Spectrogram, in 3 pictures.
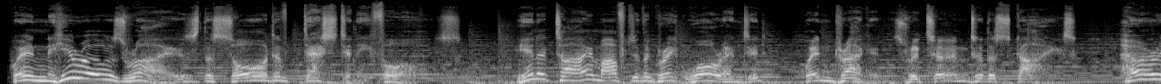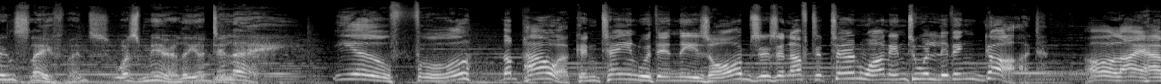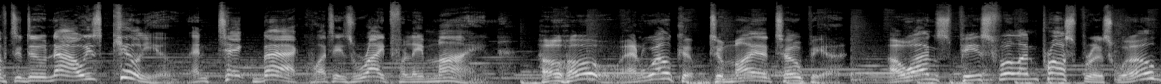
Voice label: Fantasy Wizard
